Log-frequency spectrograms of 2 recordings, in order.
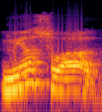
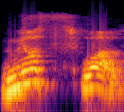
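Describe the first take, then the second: First: The final consonant carries over into the next syllable. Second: The two syllables are said separately, without linking.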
